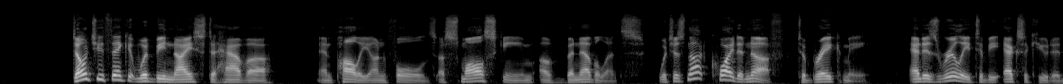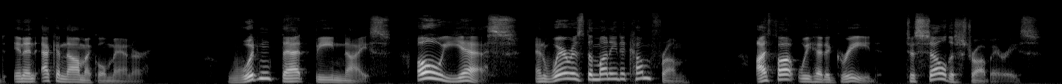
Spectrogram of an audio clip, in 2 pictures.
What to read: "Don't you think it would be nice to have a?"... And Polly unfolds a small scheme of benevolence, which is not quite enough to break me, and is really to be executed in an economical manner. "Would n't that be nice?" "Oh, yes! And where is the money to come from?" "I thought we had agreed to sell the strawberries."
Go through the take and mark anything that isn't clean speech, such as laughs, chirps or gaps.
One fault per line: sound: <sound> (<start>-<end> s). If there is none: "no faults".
no faults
